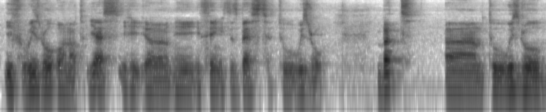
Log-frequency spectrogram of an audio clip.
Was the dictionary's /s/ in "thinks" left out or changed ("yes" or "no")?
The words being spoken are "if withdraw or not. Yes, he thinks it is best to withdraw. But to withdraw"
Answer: yes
